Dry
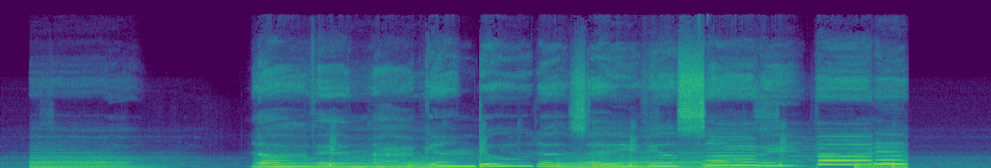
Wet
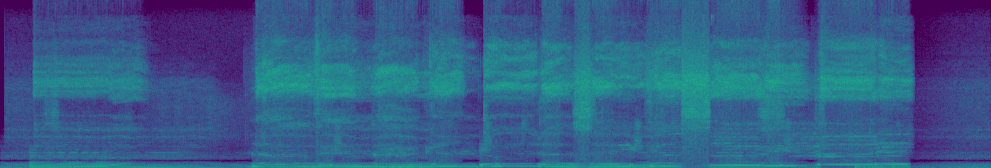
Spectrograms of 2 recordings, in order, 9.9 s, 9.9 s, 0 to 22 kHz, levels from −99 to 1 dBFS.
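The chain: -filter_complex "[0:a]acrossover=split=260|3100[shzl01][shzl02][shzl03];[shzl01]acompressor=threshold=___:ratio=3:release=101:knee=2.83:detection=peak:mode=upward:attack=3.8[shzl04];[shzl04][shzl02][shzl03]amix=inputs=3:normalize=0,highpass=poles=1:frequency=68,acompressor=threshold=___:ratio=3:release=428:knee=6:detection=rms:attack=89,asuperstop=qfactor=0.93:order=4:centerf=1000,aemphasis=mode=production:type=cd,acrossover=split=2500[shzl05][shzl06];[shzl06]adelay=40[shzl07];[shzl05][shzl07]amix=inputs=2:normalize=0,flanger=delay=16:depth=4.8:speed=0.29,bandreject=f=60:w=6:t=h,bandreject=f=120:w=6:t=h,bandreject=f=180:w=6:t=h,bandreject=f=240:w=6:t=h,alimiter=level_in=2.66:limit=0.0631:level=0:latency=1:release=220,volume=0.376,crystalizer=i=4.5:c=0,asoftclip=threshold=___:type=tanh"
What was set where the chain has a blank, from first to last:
0.00631, 0.00891, 0.0251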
